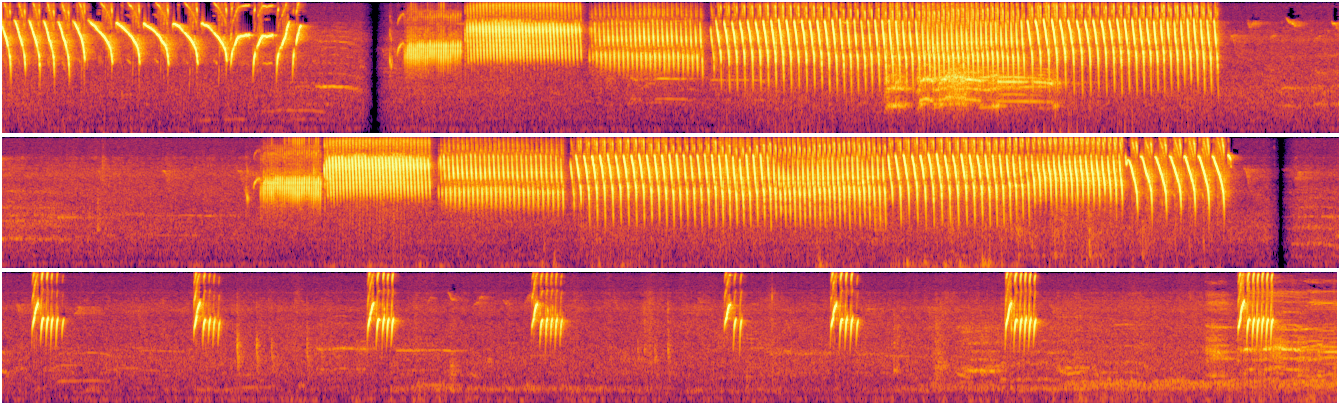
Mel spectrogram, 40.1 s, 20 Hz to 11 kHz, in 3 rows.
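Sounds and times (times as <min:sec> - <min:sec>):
canary chirps: 0:00.0 - 0:12.2, 0:15.8 - 0:26.0, 0:26.9 - 0:27.6, 0:28.6 - 0:29.0, 0:30.4 - 0:32.5, 0:33.9 - 0:34.3, 0:35.0 - 0:35.5, 0:36.7 - 0:37.2, 0:39.0 - 0:39.6
canary trilling: 0:00.0 - 0:12.2, 0:15.8 - 0:25.8, 0:27.0 - 0:27.6, 0:28.6 - 0:29.0, 0:30.4 - 0:30.7, 0:32.0 - 0:32.4, 0:33.9 - 0:34.3, 0:35.0 - 0:35.5, 0:36.5 - 0:37.4, 0:39.0 - 0:39.6.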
